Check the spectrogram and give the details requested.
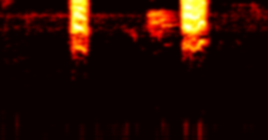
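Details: A female double-collared seedeater gives two bright, abrupt high chips under a second apart, with a faint softer note between. The calls are used to stimulate males to sing.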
